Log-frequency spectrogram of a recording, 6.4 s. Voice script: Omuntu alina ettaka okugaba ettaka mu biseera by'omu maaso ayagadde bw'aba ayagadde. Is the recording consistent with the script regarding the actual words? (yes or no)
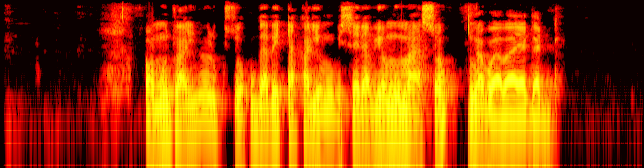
no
